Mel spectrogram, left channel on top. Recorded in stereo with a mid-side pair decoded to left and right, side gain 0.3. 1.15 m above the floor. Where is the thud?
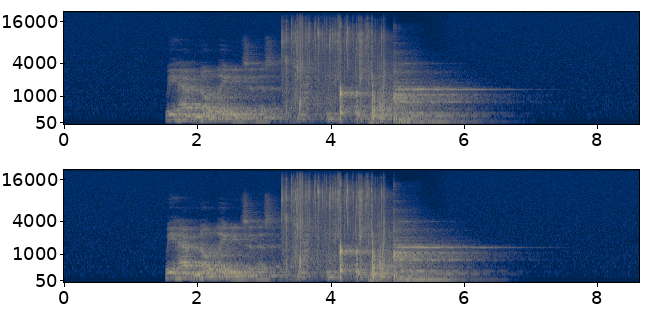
40° right, 2.5 m.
